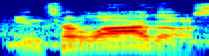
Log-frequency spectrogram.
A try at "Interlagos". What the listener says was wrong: There's more syllables than that. It's Interlagos.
